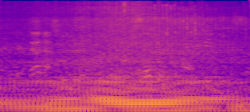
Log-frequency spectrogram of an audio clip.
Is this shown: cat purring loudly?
no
